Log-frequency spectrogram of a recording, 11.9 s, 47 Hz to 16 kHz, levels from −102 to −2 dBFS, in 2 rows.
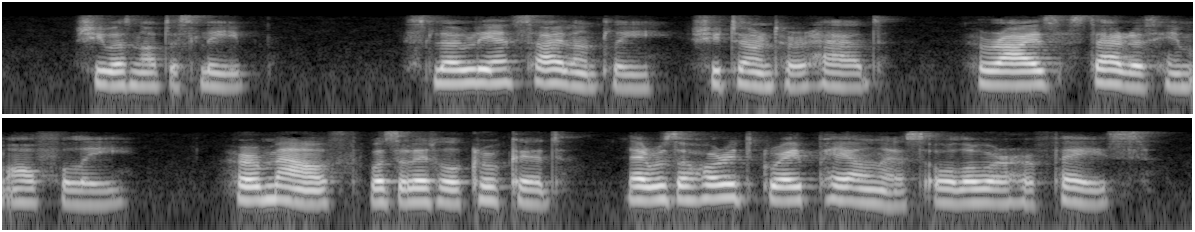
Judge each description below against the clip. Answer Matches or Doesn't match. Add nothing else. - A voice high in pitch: Matches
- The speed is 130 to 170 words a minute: Matches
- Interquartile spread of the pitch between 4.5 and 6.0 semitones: Doesn't match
